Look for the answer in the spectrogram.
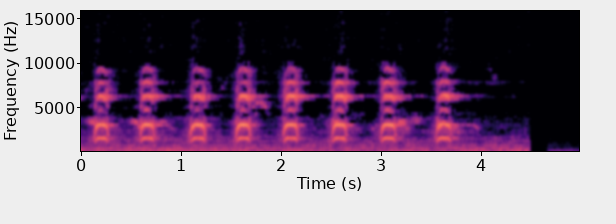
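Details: Green-barred Woodpecker, a Brazilian Cerrado bird: a clear series of eight loud, ringing, slightly downslurred notes, evenly spaced about every half second, then silence.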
